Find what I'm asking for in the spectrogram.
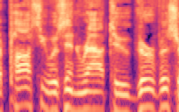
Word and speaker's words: Gervais: Is it Gervis? In Oregon, 20 miles north of Salem. – How do you spell it? – G-E-R-V-A-I-S. – Gervis.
